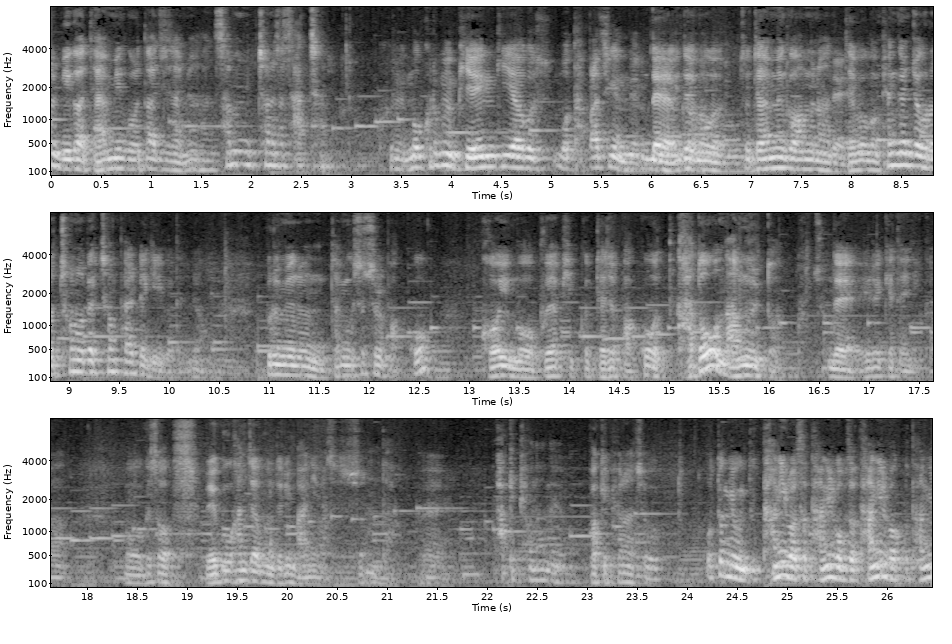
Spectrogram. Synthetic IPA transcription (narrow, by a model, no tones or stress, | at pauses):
ɯɭmiɡate̞ɦanmiŋɡuɡɯɭt͈ad͡ʑiamjʌnhansʰamt͡ɕʰʌnesʰʌsʰat͡ɕʰʌn | kɯɾmʌkɯɾʌmjʌnpieŋɡiɦaɡomwʌtḁp͈ad͡ʑiɡenːene̞kɯnde̞mwʌt͡ɕɯte̞ɦanmiŋɡuhamjʌnhante̞bubunpʰjʌŋɡjʌnd͡ʑʌɡɯɾot͡ɕʰʌnobe̞k̚t͡ɕʰʌnpʰaɭbe̞ɡiɡʌdɯɲo | kɯɾʌmjʌnɯnte̞ɦamiŋɡusʰusʰuɾɯɭpak̚k͈o | kʌimwʌpujapʰik͈ote̞d͡ʑʌk̚p͈ak̚k͈okadonamuɭt͈okɯt͡ɕone̞iɾʌkʰe̞dwe̞ɲik͈amʌkɯɾesʰʌwe̞ɡukhand͡ʑabundɯɾimaɲiasʰʌsʰus͈ʰɯɦanda | ne̞ | pak͈ipʰjʌnaneopak͈ipʰjʌnɦad͡ʑoo | ʌt͈ʌnɡjʌuŋtaŋiwasʰʌtaŋiɭbʌmsʰʌtaŋiɭbak͈otaŋi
